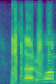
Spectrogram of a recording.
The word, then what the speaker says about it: सर्वं: सर्वम में जो बिंदी लगा है वो भी म का उच्चारण कराता है।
